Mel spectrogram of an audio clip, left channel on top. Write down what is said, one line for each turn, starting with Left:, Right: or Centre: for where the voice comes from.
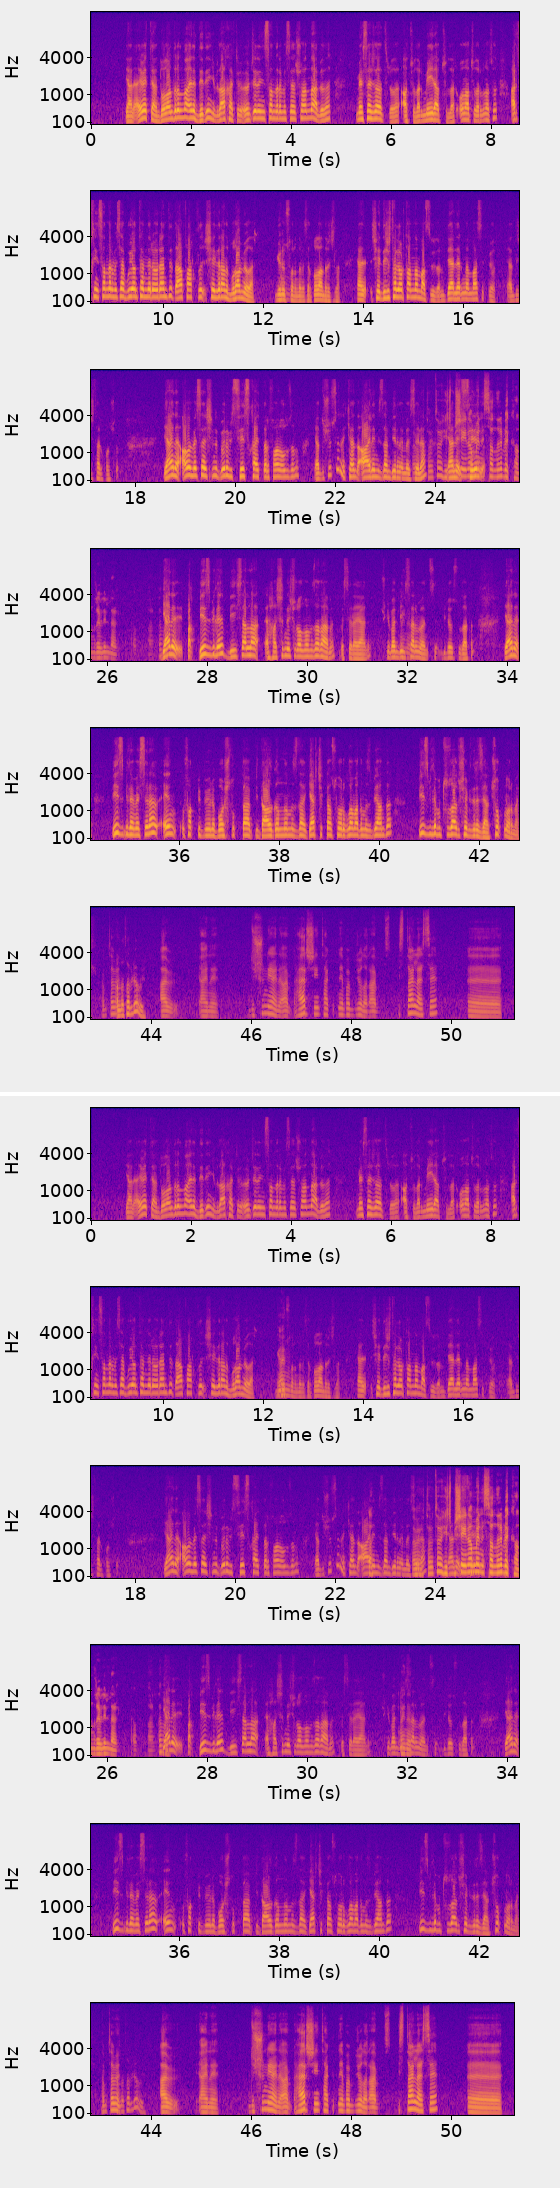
Left: yani evet yani dolandırılma aynen dediğin gibi daha kaliteli. Önceden insanlara mesela şu an ne yapıyorlar? Mesajlar atıyorlar, atıyorlar, mail atıyorlar, onu atıyorlar, bunu atıyorlar. Artık insanlar mesela bu yöntemleri öğrendi, daha farklı şeyleri hani bulamıyorlar günün
Right: Aynen.
Left: sonunda mesela dolandırıcılar. Yani şey dijital ortamdan bahsediyorum, diğerlerinden bahsetmiyorum. Yani dijital konuşuyoruz. Yani ama mesela şimdi böyle bir ses kayıtları falan olduğu zaman ya düşünsene kendi ailemizden
Right: Ha,
Left: birine mesela
Right: evet tabii tabii. Hiçbir
Left: yani
Right: şeye
Left: senin
Right: inanmayan insanları bile kandırabilirler gibi ya bunlar değil
Left: yani
Right: mi?
Left: bak biz bile bilgisayarla e, haşır neşir olmamıza rağmen mesela yani. Çünkü ben bilgisayar
Right: Aynen.
Left: mühendisiyim biliyorsun zaten. Yani biz bile mesela en ufak bir böyle boşlukta bir dalgınlığımızda gerçekten sorgulamadığımız bir anda biz bile bu tuzağa düşebiliriz yani. Çok normal.
Right: Tabii tabii.
Left: Anlatabiliyor muyum?
Right: Abi yani Düşün yani abi. Her şeyin taklidini yapabiliyorlar abi. İs- İsterlerse eee,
